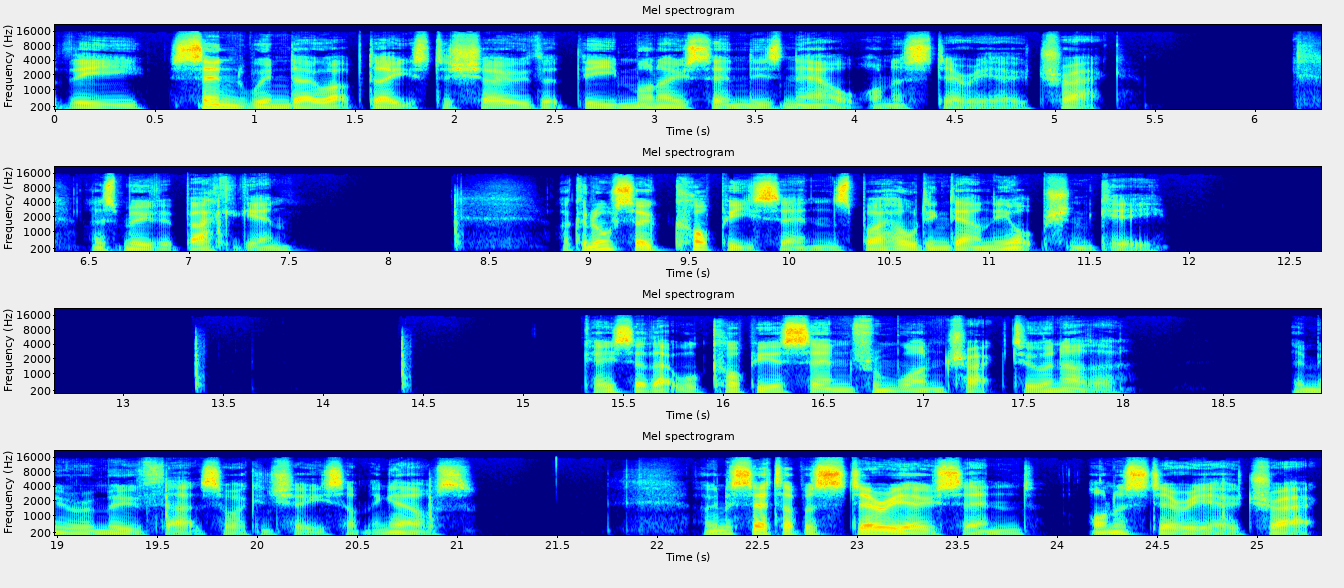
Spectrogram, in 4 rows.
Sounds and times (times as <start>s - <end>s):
Speech: 0.0s - 5.4s, 6.5s - 7.6s, 8.9s - 11.9s, 15.3s - 18.1s, 18.8s - 21.2s, 22.2s - 25.3s.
